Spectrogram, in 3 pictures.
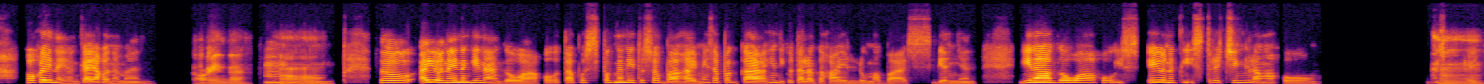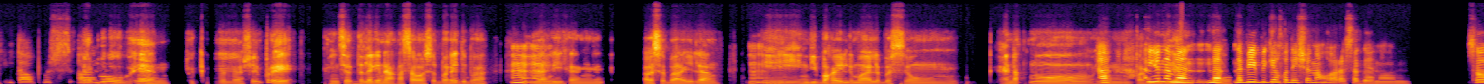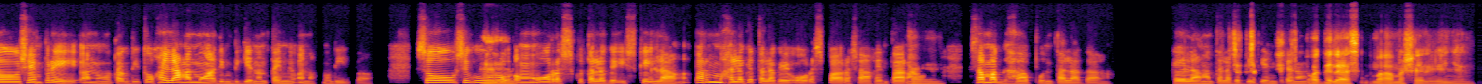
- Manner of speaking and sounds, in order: other background noise; unintelligible speech
- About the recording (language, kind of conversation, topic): Filipino, podcast, Ano ang ginagawa mo para alagaan ang sarili mo kapag sobrang abala ka?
